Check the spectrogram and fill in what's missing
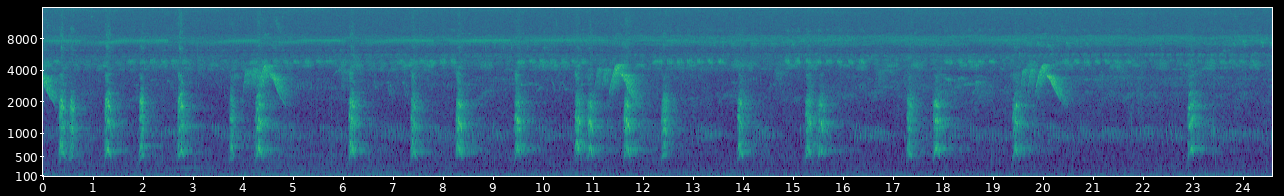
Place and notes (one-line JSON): {"title": "Shuishang Ln., Puli Township - Birds singing", "date": "2016-04-20 07:12:00", "description": "Bird sounds\nBinaural recordings\nSony PCM D100+ Soundman OKM II", "latitude": "23.93", "longitude": "120.90", "altitude": "758", "timezone": "Asia/Taipei"}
